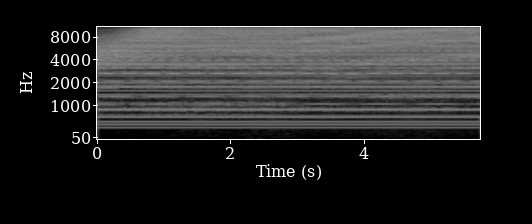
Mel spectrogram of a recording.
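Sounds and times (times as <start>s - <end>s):
tonal synth swell in F: 0.1s - 5.7s.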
